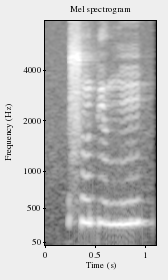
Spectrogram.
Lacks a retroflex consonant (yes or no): yes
